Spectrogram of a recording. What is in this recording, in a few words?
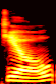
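"jiu3", Mandarin Chinese syllable, pinyin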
